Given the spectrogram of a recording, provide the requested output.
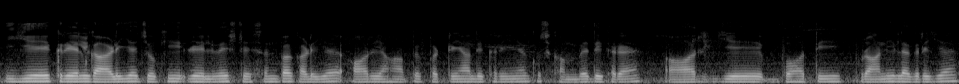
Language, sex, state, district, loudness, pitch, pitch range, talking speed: Hindi, male, Uttar Pradesh, Jyotiba Phule Nagar, -27 LUFS, 125 Hz, 125-135 Hz, 200 wpm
